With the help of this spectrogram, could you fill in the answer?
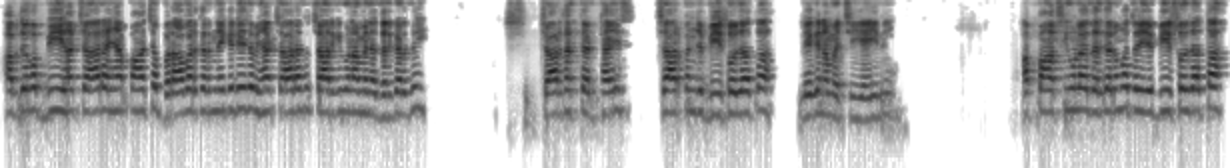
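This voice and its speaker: A man teaching an exam-prep maths lesson, brisk and coaxing, who keeps checking that his students follow. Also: high-pitched, clear, resonant tone, lo-fi sound.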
